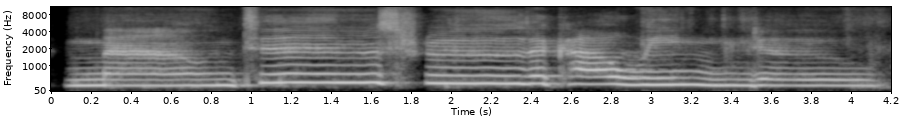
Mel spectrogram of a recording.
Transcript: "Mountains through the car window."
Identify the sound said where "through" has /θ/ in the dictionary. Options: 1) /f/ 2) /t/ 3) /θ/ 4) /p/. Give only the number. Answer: 3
